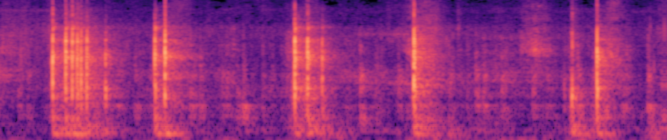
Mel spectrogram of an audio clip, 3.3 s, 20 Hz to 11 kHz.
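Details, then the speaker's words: 2008 Polaris Ranger RZR 800 front differential, removed and turned by hand: rough bursts of clunking and grinding about twice a second, binding between them. Cracked case, nearly seized differential. "That's locked up now. locked up. It won't even hardly go. But y'all hear that? That's not good."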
